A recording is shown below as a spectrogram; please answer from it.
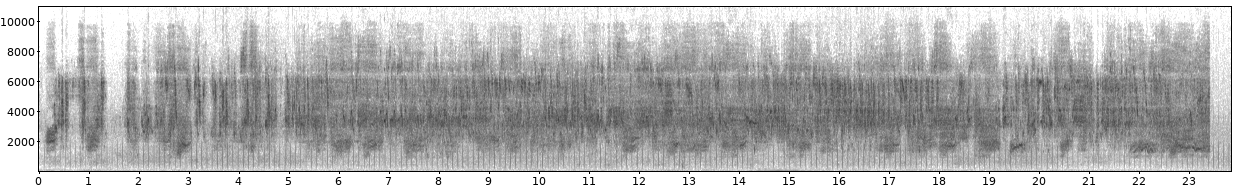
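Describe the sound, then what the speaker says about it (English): A large flock of birds calls outdoors in nature, a dense, continuous chorus of overlapping chirps and tweets that holds steadily at a loud level throughout. "Alright, this bird, I would like to know what we call them in Afrikaans."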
